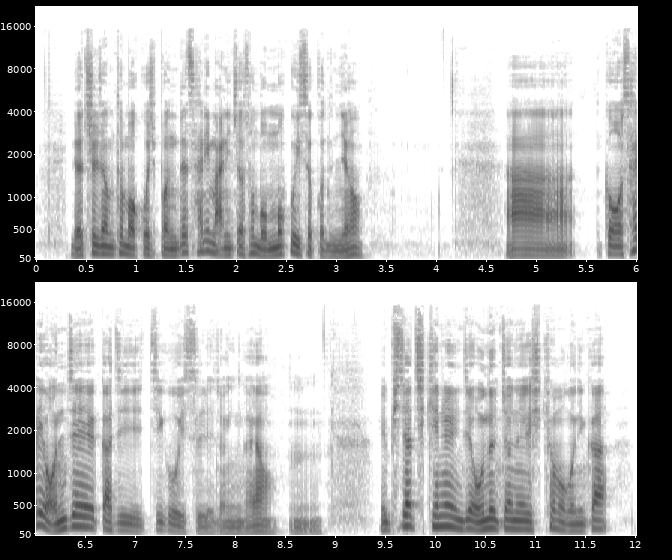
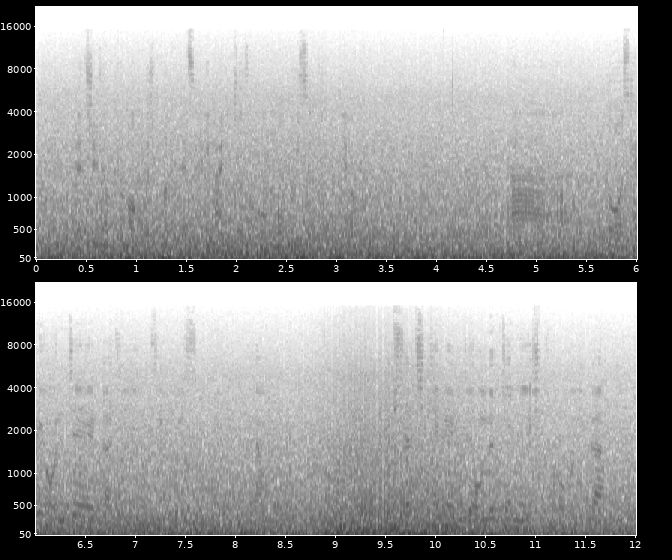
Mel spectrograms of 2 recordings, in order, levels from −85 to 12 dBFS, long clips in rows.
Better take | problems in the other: first | wind noise on the microphone; heavy; 4 dB above the speech

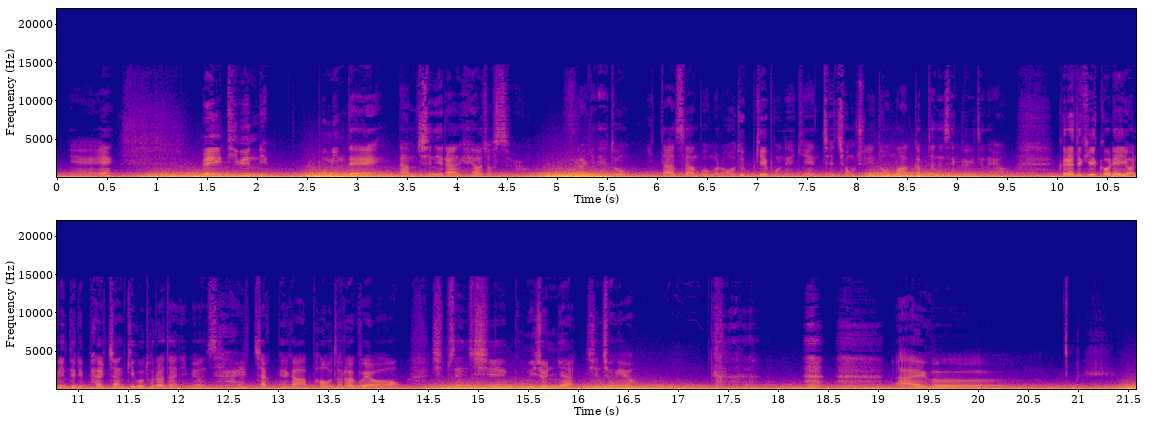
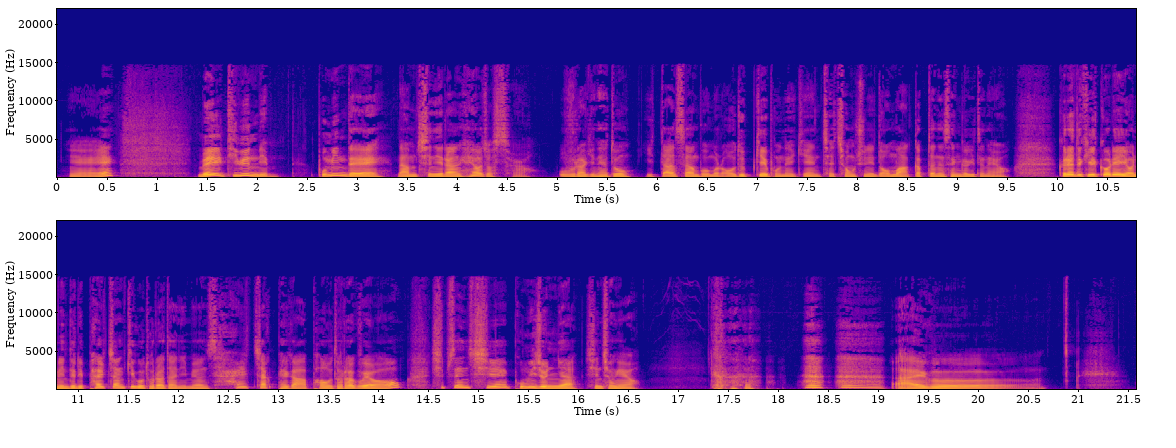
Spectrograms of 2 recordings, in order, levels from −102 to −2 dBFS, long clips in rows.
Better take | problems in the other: second | wind noise on the microphone; heavy; as loud as the speech

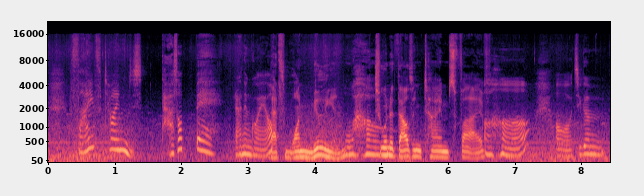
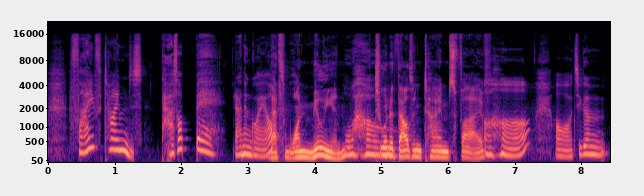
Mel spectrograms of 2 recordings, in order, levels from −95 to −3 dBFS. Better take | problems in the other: second | wind noise on the microphone; occasional gusts; 15 dB below the speech

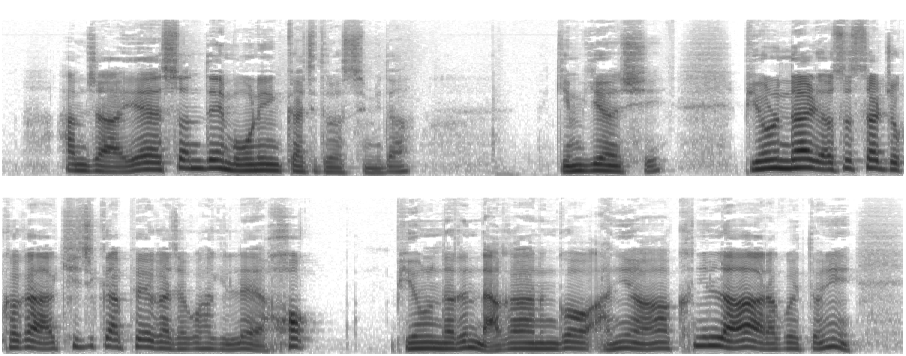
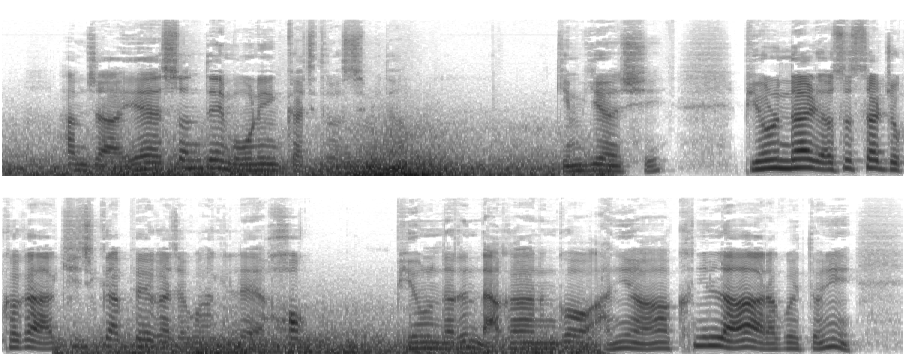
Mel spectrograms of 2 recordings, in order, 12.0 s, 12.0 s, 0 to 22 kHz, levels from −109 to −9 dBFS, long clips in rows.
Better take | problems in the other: first | wind noise on the microphone; heavy; until 4 s and from 6.5 to 10 s; 9 dB below the speech

